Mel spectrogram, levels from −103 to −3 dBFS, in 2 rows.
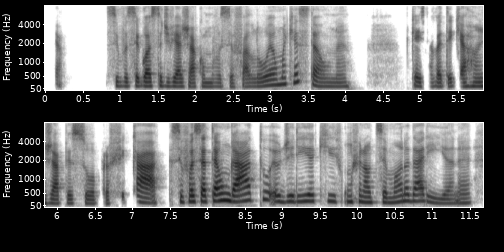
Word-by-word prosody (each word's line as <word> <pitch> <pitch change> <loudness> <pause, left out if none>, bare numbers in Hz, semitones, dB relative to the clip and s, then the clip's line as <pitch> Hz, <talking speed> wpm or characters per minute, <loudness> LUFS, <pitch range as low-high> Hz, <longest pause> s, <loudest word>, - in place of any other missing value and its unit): É. - - -13 0.6
Se 155 - -8
você 150 +1 -3
gosta 150 +1 +1
de 145 - -6
viajar, 140 -2 -1
como 135 -1 -8
você 135 -1 -8
falou, 140 +5 -4
é 190 - +1
uma 215 +3 -1
questão, 195 - -3
né? 140 +1 -9 0.7
Porque - - -6
aí 145 - -2
você 140 -1 -16
vai 140 -1 -2
ter 140 - -5
que - - -5
arranjar 145 0 0
pessoa 145 -1 -3
pra 135 0 -8
ficar 430 - +3
Se 200 - -2
fosse 205 +2 +4
até 215 +2 +7
um 245 +1 +6
gato, 245 +6 +5
eu 210 - +1
diria 210 +2 0
que 215 0 -6
um 205 -1 -2
final 185 -3 0
de 180 - -7
semana 185 +5 0
daria, 180 -10 -2
né? 155 +2 -7
165 Hz, 190 wpm, -21 LUFS, 145-210 Hz, 0.7 s, até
